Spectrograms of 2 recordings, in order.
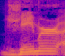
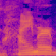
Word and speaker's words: Jeimer: Okay, what about, and I've heard it pronounced Jamer. I think the correct pronunciation is Heimer, but we'll, so the American way to pronounce it is Jamer Candelario.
